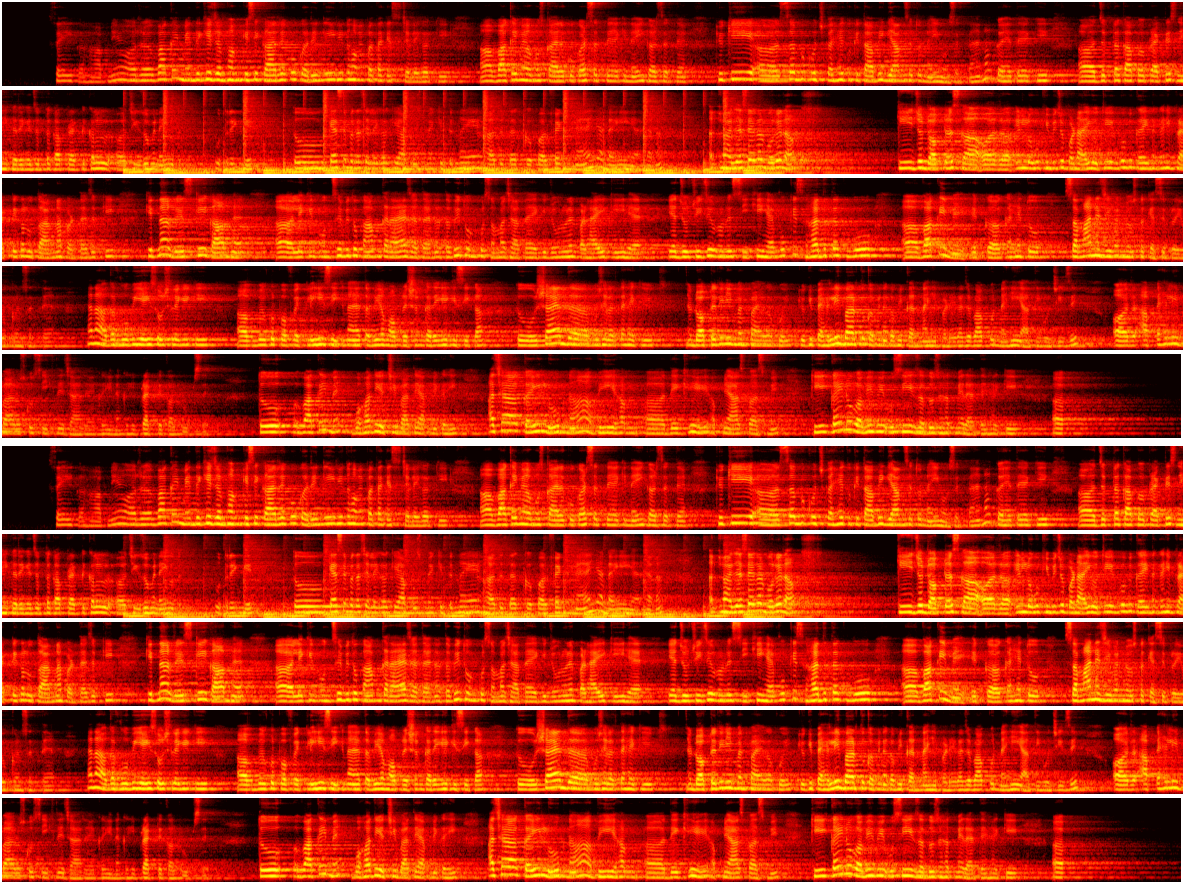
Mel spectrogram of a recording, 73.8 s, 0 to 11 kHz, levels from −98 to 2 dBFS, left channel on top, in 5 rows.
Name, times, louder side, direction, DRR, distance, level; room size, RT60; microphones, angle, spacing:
voice 1, 0.7-5.6 6.0-8.6 8.9-13.1 13.4-17.0 17.4-17.9 18.4-23.0 23.6-24.9 26.0-30.9 31.3-32.6 32.9-37.5 37.9-40.4 40.8-42.5 42.9-45.0 45.4-46.9 47.2-50.3 50.7-52.4 52.8-57.7 58.2-61.6 62.3-64.7 65.1-68.8 69.2-71.8 72.2-72.3, right 2 dB, 15° right, 9 dB, 0.4 m, -29 dB
sound 1, 16.3-24.3, left 1 dB, 70° left, 0.8 m, -32 dB
14.5 x 12.0 x 2.7 m, 2.6 s
head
